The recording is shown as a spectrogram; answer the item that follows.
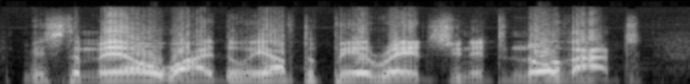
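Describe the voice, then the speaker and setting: At a moderate pace, a man with a fairly high pitch speaks in a dry, close sound with no echo. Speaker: master of ceremonies at a public council meeting. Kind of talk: public address. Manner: loud.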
